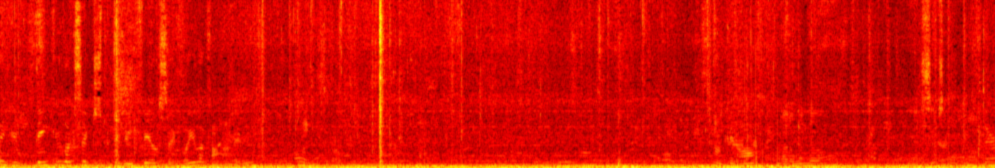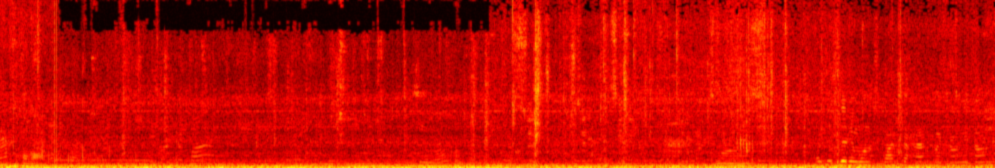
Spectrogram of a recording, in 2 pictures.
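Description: A steady low roar of a jet cabin fills the air throughout.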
